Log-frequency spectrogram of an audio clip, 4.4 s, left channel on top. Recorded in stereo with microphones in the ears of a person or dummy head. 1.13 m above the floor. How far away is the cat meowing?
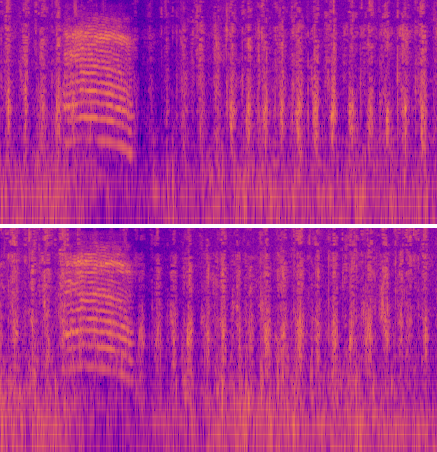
About 1.5 m.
